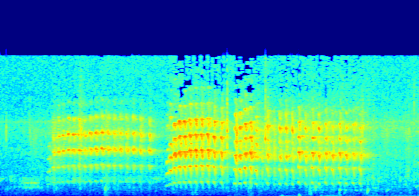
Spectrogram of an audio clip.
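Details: Free-living guira cuckoo in the wild: long bursts of fast, ringing pulsed notes stacked in clear harmonics. The series starts softer, then grows louder and more rattling, briefly breaking and resuming before fading.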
